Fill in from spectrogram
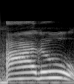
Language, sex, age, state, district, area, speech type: Kannada, female, 45-60, Karnataka, Tumkur, urban, read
